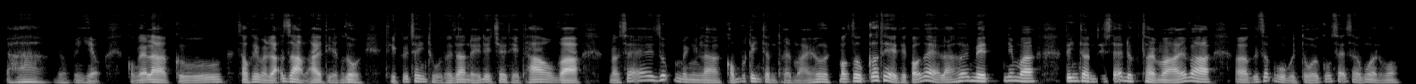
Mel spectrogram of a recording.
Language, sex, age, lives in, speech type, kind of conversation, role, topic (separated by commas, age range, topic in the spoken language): Vietnamese, male, 20-24, Japan, conversation, advice, user, Làm sao để giữ ranh giới giữa công việc và thời gian rảnh khi bạn làm việc quá nhiều?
